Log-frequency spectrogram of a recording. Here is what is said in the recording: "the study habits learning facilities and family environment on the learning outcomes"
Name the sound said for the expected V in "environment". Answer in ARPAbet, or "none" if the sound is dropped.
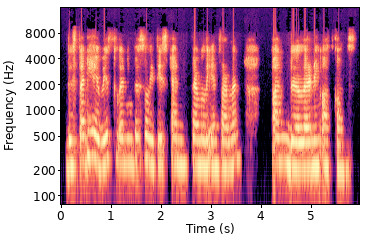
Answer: F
